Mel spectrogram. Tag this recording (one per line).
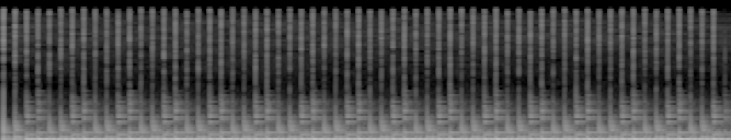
roll
corpus
dance
techno
bass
